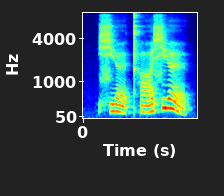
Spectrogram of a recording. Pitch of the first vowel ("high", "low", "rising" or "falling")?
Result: low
